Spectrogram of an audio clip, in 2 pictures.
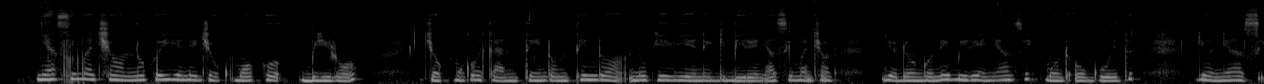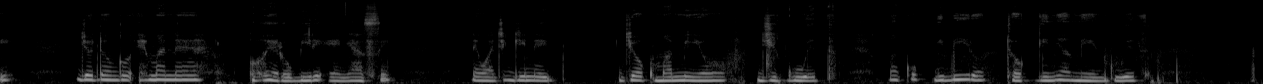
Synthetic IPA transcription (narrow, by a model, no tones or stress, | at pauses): ɲasɪmat͡ʃɔnːokojened͡ʒɔkmɔkɔbiɾo | d͡ʒɔkmɔkɔɛkant̪ɪndɔnt̪ɪndɔnokejeneɡibiɾeɲasɪmat͡ʃɔn | d͡ʒɔdɔŋɡɔnebiɾɛɲasɪmɔndɔoɡwed̪d͡ʒɔɲasɪ̰ | d͡ʒɔdɔŋɡɔʔɛmanɛɔheɾobiɾeʔɛɲasɪ | nɛwat͡ʃɡɪne | d͡ʒɔkmamɪɔd͡ʒiɡwet̪makɔk̚ɡɪbiɾotʰɔk̚ɡɪɲamiɡwet̪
